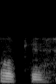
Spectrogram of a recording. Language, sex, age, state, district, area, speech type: Marathi, male, 30-45, Maharashtra, Amravati, urban, conversation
